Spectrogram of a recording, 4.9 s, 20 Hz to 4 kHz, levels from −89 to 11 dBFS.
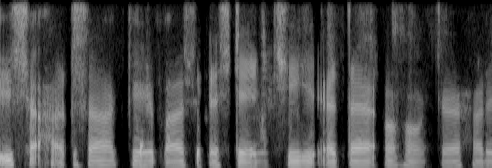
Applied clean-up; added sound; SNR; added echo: neural mask model Resemble Enhance denoiser.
